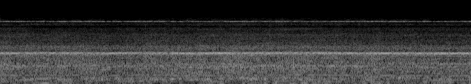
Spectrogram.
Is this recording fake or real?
fake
